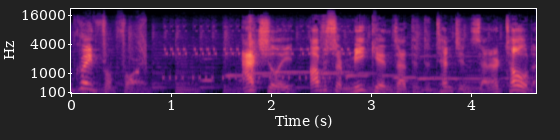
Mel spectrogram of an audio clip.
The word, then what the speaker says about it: Meekins: for it actually officer meekins at the detention center told us ah that poor little doggy poor guy i keep getting his name wrong and calling him meekly he told us something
